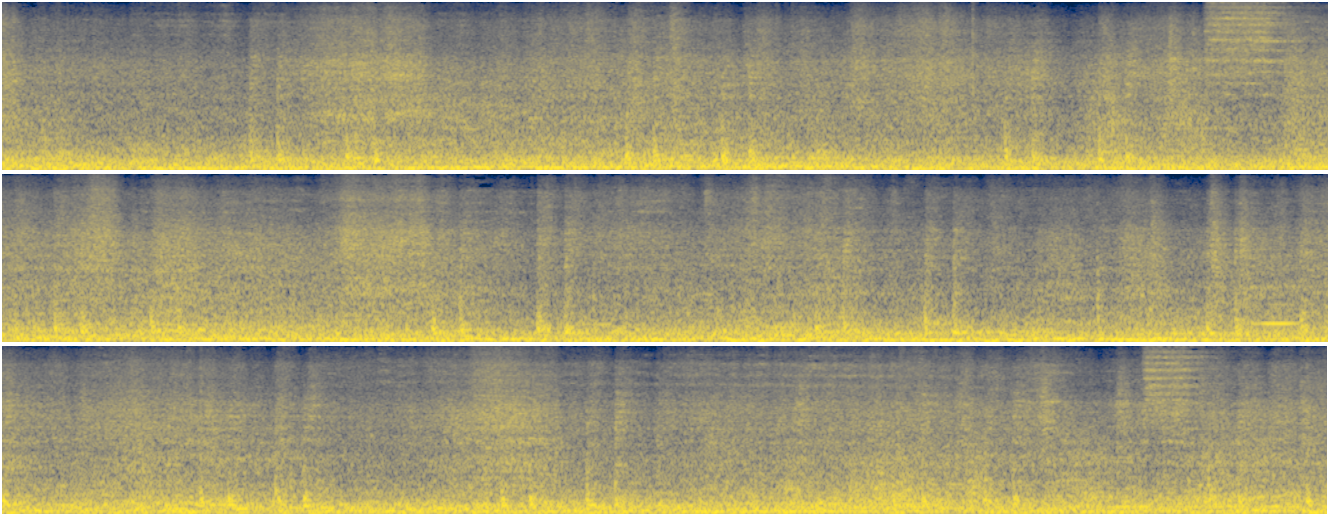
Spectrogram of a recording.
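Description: Freight wagons rolling over the rails directly above the track, a loud steady rumble with wheels clattering over the rails. Brief high-pitched wheel squeals come about nine seconds in and again near the end.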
